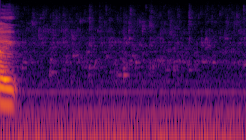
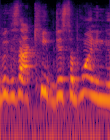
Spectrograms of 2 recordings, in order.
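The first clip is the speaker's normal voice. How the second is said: ordinary delivery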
